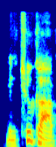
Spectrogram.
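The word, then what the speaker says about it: Mintyukov: Mintukov, that's how they pronounce it.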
